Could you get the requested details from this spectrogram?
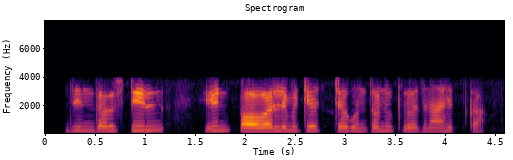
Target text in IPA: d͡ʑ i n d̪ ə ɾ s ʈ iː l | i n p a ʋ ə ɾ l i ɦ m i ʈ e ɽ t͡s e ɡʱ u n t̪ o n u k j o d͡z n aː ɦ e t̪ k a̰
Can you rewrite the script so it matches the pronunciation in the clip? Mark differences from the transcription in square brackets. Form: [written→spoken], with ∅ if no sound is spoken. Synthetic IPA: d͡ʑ i n d̪ ə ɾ s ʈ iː l | i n p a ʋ ə ɾ l i [ɦ→∅] m i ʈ e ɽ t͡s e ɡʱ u n t̪ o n u k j o d͡z n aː ɦ e t̪ k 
